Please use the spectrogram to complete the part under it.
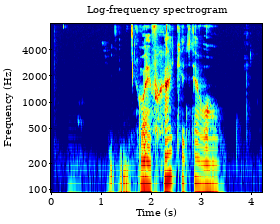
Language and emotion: Russian, neutral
